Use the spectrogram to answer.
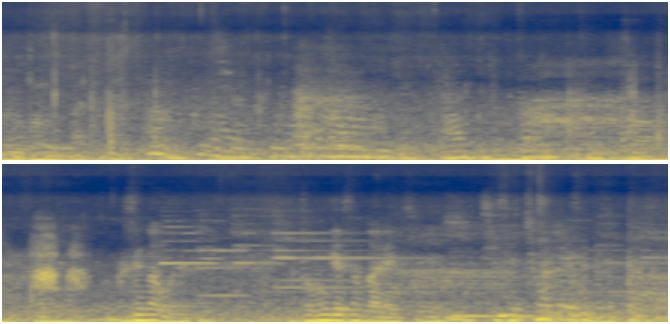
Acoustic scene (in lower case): elevator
